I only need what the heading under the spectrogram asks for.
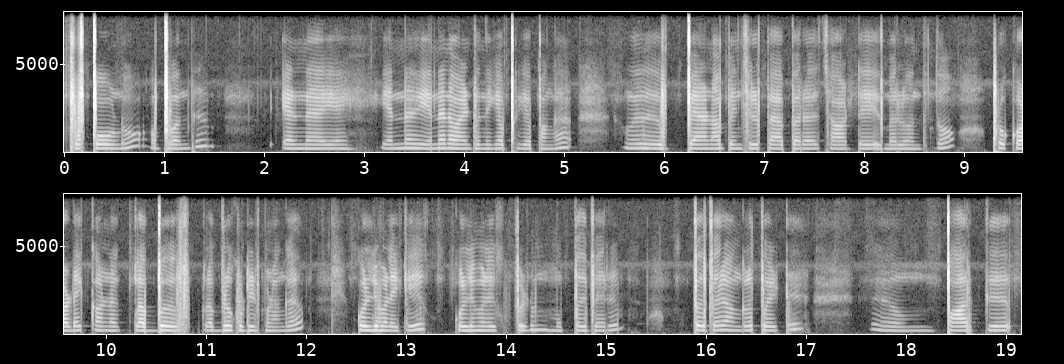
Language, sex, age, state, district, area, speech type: Tamil, female, 18-30, Tamil Nadu, Namakkal, rural, spontaneous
